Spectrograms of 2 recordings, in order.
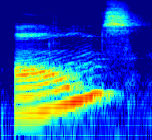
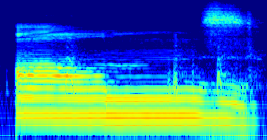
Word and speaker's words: alms: the word alms so this is the ah vowel the UL sound the um and the sound so it sounds like alms which is not easy because I'm going from the oh all closing to the m and then opening again for this alms alms for the poor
